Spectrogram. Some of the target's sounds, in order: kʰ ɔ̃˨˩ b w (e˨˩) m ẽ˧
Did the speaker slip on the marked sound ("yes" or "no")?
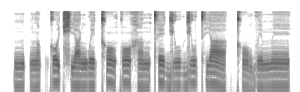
yes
